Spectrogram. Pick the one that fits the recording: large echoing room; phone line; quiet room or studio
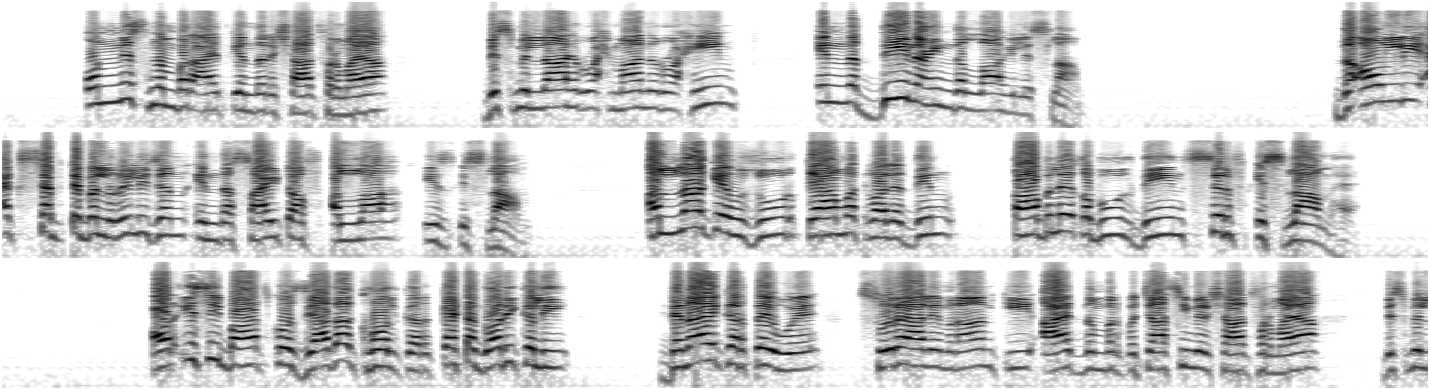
large echoing room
